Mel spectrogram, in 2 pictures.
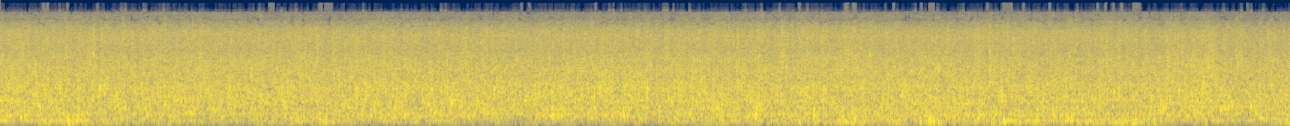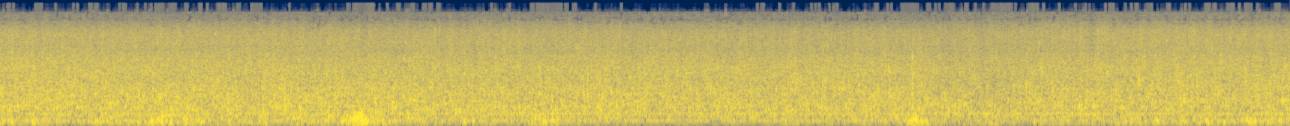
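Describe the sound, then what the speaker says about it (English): Water gushes steadily from a swimming pool return jet during pool opening, a constant broadband rushing and splashing that holds even and unbroken for the whole stretch, close by and with no voices. "water should come out more fiercely from that jet"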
